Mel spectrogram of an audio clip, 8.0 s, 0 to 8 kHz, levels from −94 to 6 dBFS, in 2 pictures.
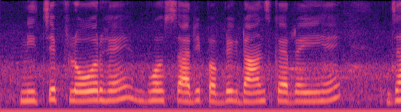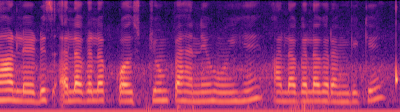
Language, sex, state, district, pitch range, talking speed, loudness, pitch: Hindi, female, Bihar, Gopalganj, 200-220 Hz, 165 wpm, -20 LUFS, 210 Hz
